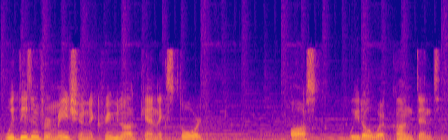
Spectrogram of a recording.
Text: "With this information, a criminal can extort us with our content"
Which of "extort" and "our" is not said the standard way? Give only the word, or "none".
our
